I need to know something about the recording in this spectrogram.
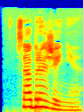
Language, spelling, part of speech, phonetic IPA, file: Russian, соображение, noun, [sɐɐbrɐˈʐɛnʲɪje], Ru-соображение.ogg
- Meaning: 1. consideration 2. reason 3. grasp, understanding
